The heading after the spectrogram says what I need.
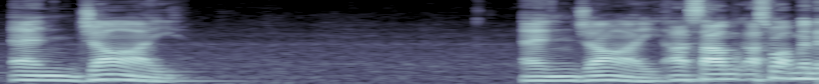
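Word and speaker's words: Ndiaye: Riley, our producer, is saying, I think it's pronounced Njai.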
